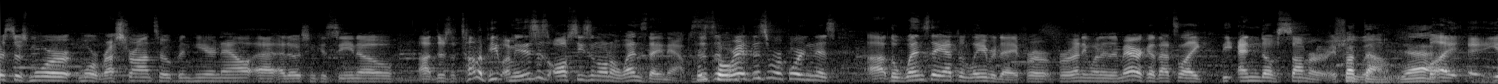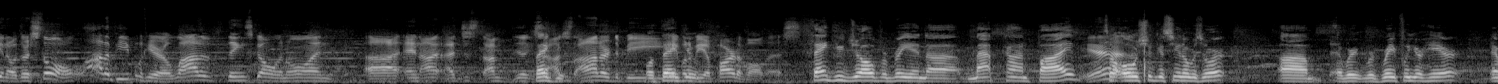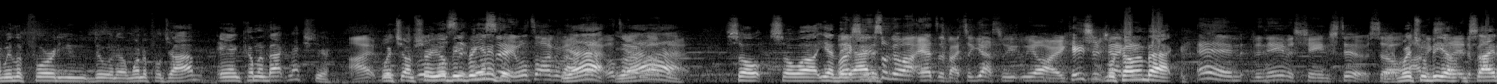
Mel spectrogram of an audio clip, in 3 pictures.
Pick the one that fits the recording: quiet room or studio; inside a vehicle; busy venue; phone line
busy venue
